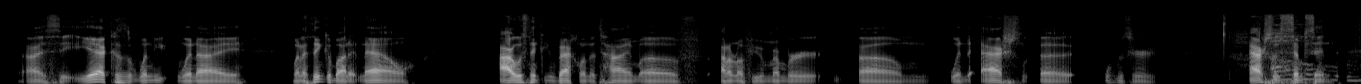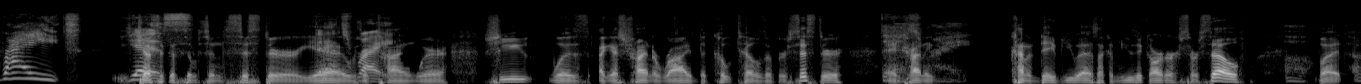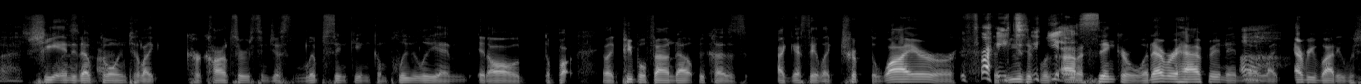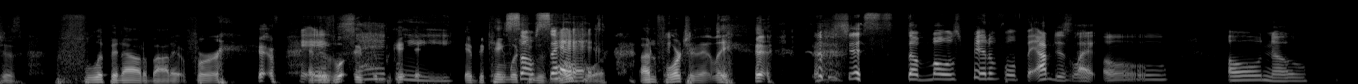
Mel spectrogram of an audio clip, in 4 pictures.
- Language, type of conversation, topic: English, unstructured, Does lip-syncing affect your enjoyment of live music performances?
- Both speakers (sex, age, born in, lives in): female, 50-54, United States, United States; male, 35-39, United States, United States
- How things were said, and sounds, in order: tapping; unintelligible speech; laughing while speaking: "Right, yes"; chuckle; unintelligible speech; laughing while speaking: "sad. It was just the most pitiful thing"; chuckle; chuckle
